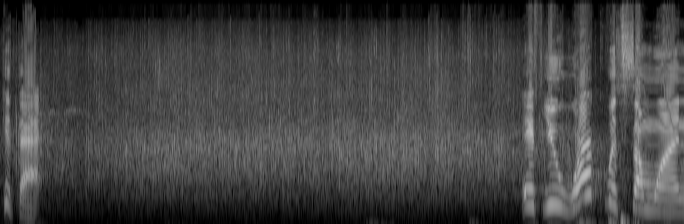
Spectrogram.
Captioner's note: applause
